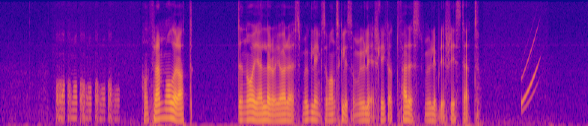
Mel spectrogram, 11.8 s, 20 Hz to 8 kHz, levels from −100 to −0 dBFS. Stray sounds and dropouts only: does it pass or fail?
fail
